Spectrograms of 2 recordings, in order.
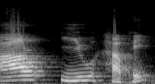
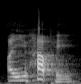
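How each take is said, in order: First: The word 'are' is pronounced in full. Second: The word 'are' is reduced and weak. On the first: The speaker calls it wrong. "এটাকে আমি পুরোটা কিন্তু আর বলছি না, আমি বলছি না" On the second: The speaker calls it right. "I am just saying"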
